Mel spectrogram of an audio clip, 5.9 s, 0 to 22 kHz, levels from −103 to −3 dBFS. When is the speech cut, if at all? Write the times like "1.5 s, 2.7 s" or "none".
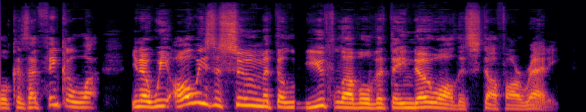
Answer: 2.9 s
